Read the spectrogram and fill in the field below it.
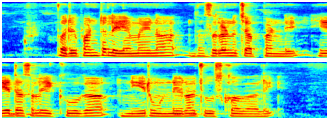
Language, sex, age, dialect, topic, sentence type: Telugu, male, 18-24, Utterandhra, agriculture, question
